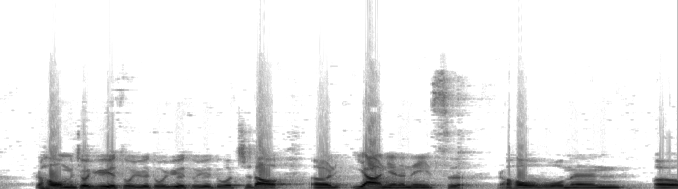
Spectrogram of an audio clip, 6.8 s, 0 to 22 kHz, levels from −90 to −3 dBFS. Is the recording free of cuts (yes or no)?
yes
